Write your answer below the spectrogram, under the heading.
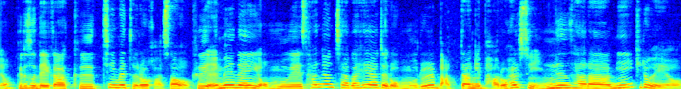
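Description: Moving through very wide pitch swings, a woman speaks at a fairly high pitch and a moderate pace. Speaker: lawyer. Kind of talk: explainer monologue. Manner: formal.

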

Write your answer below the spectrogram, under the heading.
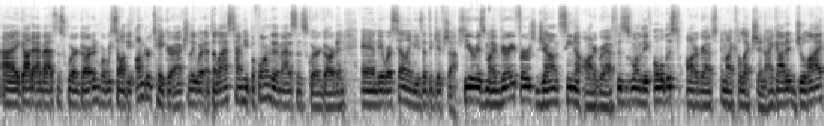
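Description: The speech races at a very fast pace with hardly any pauses and fairly even intonation. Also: man, fairly low pitch for a man. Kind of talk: casual collection showcase narration. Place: home room. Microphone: phone near.

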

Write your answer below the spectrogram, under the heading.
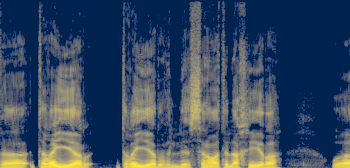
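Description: A man's dark, mellow voice at a moderate pace, dry with no echo, over a quiet background. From Saudi Arabia, Najd. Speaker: national park worker. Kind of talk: interview answers describing work. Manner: proud, earnest. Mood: earnest, hopeful. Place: open country. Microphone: lapel.

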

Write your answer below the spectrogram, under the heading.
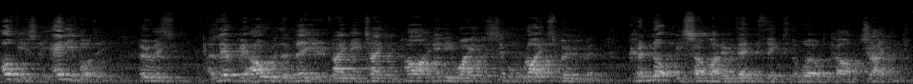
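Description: Light background noise and audible room echo are present. A man talks at a fairly quick pace. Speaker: speaker. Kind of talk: political speech with comedy. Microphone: camera far.

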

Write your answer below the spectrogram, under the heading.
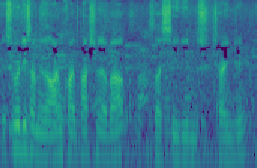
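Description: A man's voice with ordinary pitch variation, dry sound with no echo, and noticeable background noise. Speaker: guest. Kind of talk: interview answer. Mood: earnest, passionate. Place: street. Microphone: phone near.

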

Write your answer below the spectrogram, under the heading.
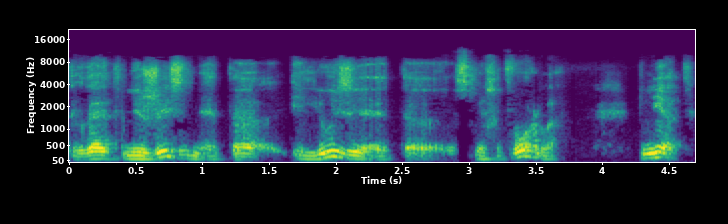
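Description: In a quiet setting, a man's words come out at a very slow pace. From Ukraine, Odessa; Ukraine. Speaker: rabbi, Torah teacher; religious teacher. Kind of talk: religious lecture. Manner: hesitant, many filler sounds. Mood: calm, reflective. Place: home room. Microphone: video call.

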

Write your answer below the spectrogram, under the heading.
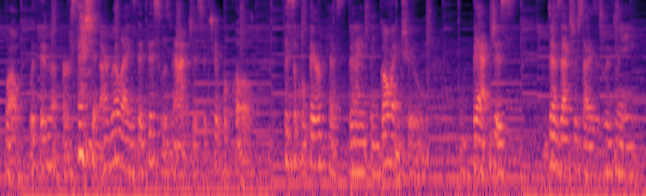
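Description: Music plays clearly behind the voice. The woman keeps a moderate pace. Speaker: patient giving testimonial. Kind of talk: patient testimonial interview. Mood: warm, cheerful. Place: office.

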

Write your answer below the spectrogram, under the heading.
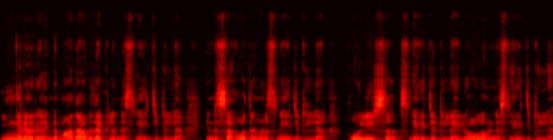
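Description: Here a man speaks at a medium pitch in a dark, mellow tone. His intonation stays fairly even. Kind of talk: devotional talk. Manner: halting.

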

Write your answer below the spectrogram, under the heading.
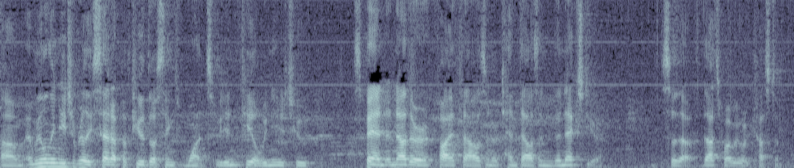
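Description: A man of medium pitch talks at a very fast pace with fairly even intonation. Light background noise is present. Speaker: conference speaker. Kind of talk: conference talk; audience Q&A. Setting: stage with audience. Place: hall.

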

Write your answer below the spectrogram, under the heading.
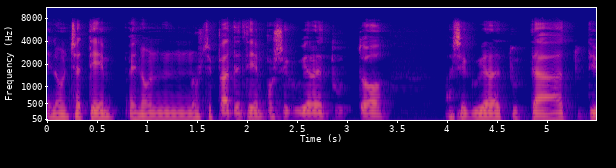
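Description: Against a quiet background, a man speaks in a flat monotone. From northern Italy, Parma province; northern Italy. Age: 40s. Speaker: hobby farmer and office worker. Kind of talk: casual explanatory monologue; casual explanatory vlog chat. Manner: halting, with repetitions. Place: garden. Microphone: non-professional recording equipment; phone near.

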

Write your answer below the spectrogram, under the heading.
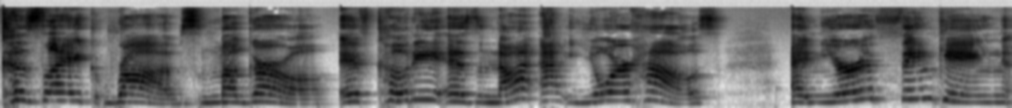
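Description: A woman's raised, projected voice, bright and sharp, moves at a very slow pace with lively intonation over a quiet background. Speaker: reality TV commentary youtuber. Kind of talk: commentary. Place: home room.

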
